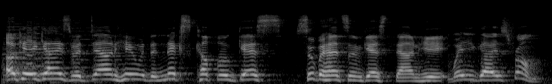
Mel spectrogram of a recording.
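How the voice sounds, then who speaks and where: A man's voice: high voice, normal speed. An Australian man interviewing guests for his video, chatty and upbeat.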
